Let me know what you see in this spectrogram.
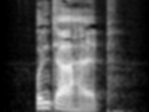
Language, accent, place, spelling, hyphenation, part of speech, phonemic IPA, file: German, Germany, Berlin, unterhalb, un‧ter‧halb, preposition, /ˈʊntɐhalp/, De-unterhalb.ogg
- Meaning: below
